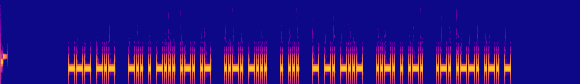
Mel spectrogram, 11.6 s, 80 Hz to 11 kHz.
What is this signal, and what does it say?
Morse code, heard as a keyed tone, about 30 wpm, 700 Hz. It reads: OK DEBRA FB ES TNX FER RPRT
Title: Practice QSO - Exchange 2 - Info - 30wpm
